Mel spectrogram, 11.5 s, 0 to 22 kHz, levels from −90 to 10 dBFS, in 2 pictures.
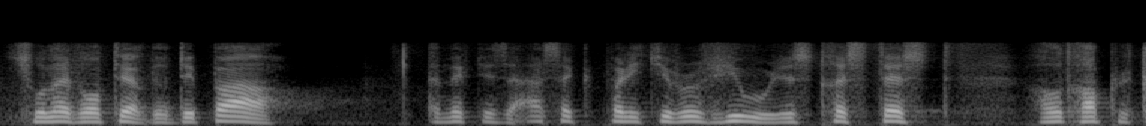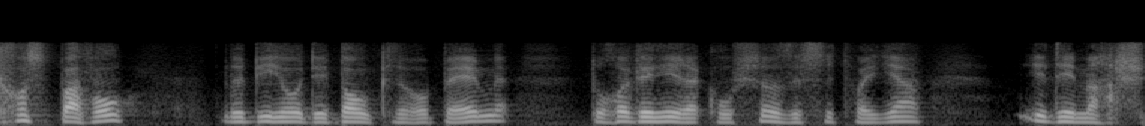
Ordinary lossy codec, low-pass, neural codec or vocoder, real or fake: none; 5.4 kHz; codec, 16 kHz, 0.5 kbps, FunCodec, trained on Chinese and English, 25 frames a second; fake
